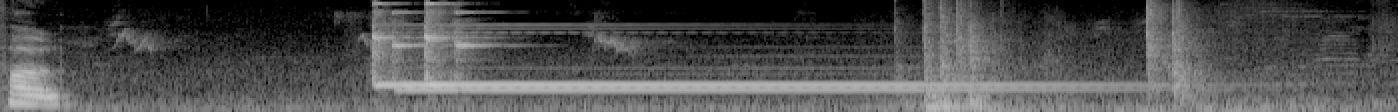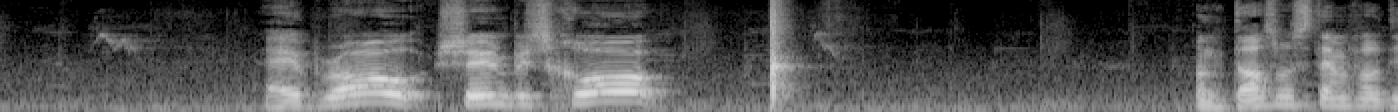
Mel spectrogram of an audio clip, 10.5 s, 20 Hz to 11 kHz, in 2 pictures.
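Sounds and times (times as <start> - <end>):
speech: 0.0 - 0.6, 6.2 - 7.8, 9.7 - 10.4
doorbell chiming with a bright electronic tone: 1.4 - 4.6.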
